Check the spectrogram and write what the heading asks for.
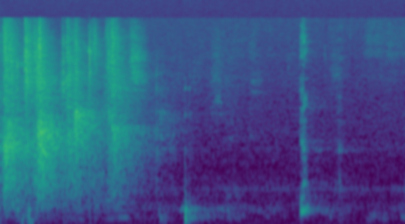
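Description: Audience applause dying away over the first second and a half, then a short thump a little under two seconds in and a click about a second later.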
